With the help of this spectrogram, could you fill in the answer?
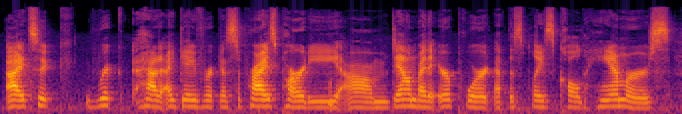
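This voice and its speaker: A woman in her forties with a head cold, co-hosting a podcast in a loud, rambling, laughing way. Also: on the low side, fairly even intonation, a little slow. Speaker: podcast co-host. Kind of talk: casual chat.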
